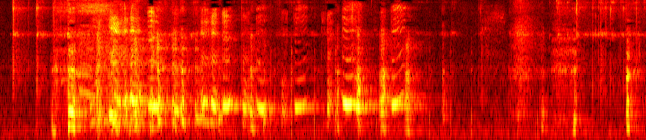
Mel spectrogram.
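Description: Baby laughing, a long run of high, choppy belly laughs that fades to a few faint sounds over the last two seconds.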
